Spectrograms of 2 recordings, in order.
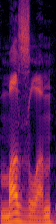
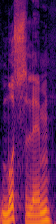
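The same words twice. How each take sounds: First: The word is said with an American pronunciation. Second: The word is said with its Arabic pronunciation. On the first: It names someone who is oppressed. The speaker calls it wrong. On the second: It names someone who has submitted. The speaker calls it right.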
